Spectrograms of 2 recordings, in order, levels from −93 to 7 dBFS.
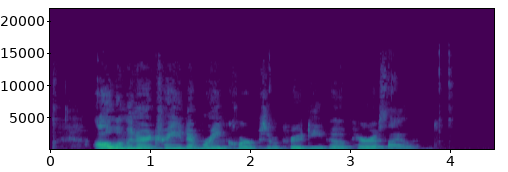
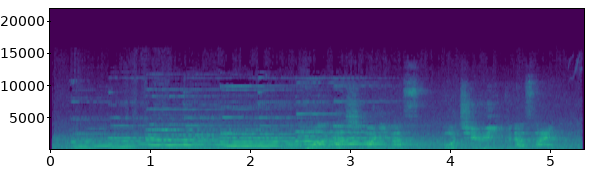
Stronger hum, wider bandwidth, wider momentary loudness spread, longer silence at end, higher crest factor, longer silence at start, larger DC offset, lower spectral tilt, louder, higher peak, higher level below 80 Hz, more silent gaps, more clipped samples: neither; second, 13.5 kHz vs 15.5 kHz; first, 15 LU vs 7 LU; first, 0.8 s vs 0 s; about the same, 20 dB vs 16 dB; first, 0.45 s vs 0 s; neither; first, -7 dB/octave vs -2.5 dB/octave; second, -43 LUFS vs -34 LUFS; second, -24 dBFS vs -20 dBFS; second, -76 dBFS vs -70 dBFS; neither; neither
